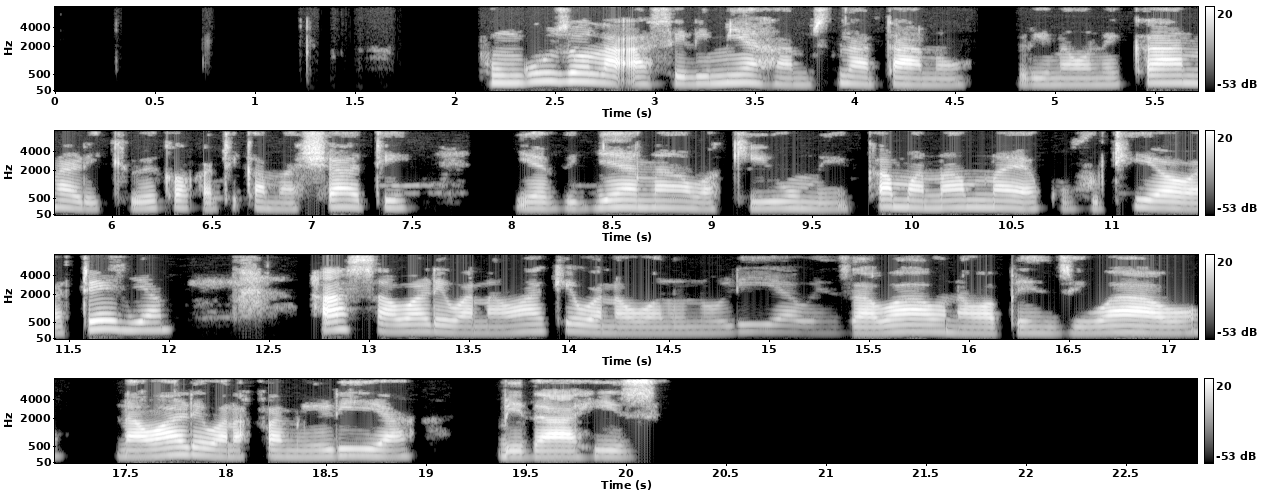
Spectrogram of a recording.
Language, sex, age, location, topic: Swahili, female, 18-24, Dar es Salaam, finance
